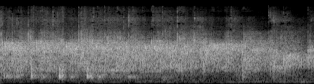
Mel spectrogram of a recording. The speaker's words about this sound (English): So can we give them a hand clap for making all this stuff happen? Thank you, guys.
